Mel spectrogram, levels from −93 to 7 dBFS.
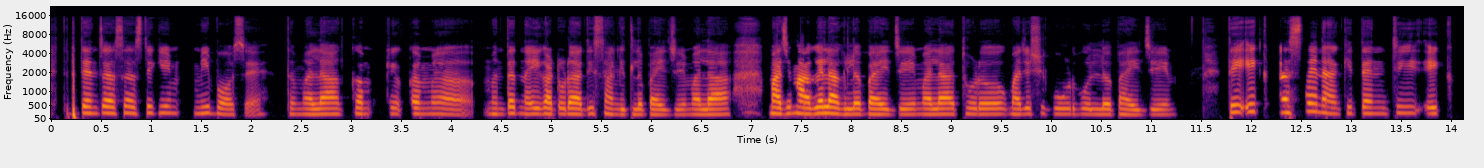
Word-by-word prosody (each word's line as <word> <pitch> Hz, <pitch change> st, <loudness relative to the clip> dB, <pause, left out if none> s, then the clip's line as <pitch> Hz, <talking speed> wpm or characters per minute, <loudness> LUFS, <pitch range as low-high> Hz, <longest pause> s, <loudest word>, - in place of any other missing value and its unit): तर -, -, +3 dB
त्यांचं 225 Hz, 0 st, +3 dB
असं 225 Hz, +1 st, -1 dB
असतं 220 Hz, +2 st, -3 dB
की 235 Hz, 0 st, -4 dB, 0.2 s
"मी 220 Hz, +2 st, -4 dB
बॉस 180 Hz, -2 st, -3 dB
आहे. 175 Hz, -, -9 dB, 0.3 s
तर 195 Hz, -, -7 dB
मला 190 Hz, +1 st, +2 dB, 0.2 s
कम 200 Hz, -2 st, -1 dB, 0.2 s
की 205 Hz, -1 st, -7 dB
कमी" 200 Hz, -1 st, -2 dB
अ, 185 Hz, -3 st, -3 dB, 0.2 s
म्हणतात 195 Hz, +3 st, -1 dB
ना, 195 Hz, -, -4 dB
"1 200 Hz, +1 st, -1 dB
आठवडा 195 Hz, 0 st, +3 dB
आधीच 190 Hz, +2 st, -1 dB
सांगितलं 185 Hz, -2 st, -3 dB
पाहिजे. 175 Hz, 0 st, -3 dB
मला, 180 Hz, +1 st, +2 dB, 0.4 s
माझ्या 215 Hz, 0 st, +5 dB
मागं 210 Hz, +2 st, +7 dB
लागलं 195 Hz, -3 st, +6 dB
पाहिजे, 185 Hz, -1 st, +1 dB
मला 190 Hz, 0 st, +2 dB
थोडं 190 Hz, -1 st, -1 dB
माझ्याशी 195 Hz, +2 st, -2 dB
गोड 195 Hz, -1 st, -4 dB
बोललं 185 Hz, -1 st, -2 dB
पाहिजे." 175 Hz, -1 st, -4 dB, 0.6 s
ते 255 Hz, -, +4 dB
एक 275 Hz, -, -2 dB, 0.2 s
असतं 280 Hz, +4 st, +1 dB
ना, 225 Hz, -4 st, +3 dB
की 220 Hz, -, -6 dB
त्यांची 215 Hz, +1 st, -3 dB, 0.2 s
एक 210 Hz, -, -5 dB
195 Hz, 165 wpm, -22 LUFS, 185-210 Hz, 0.6 s, मागं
